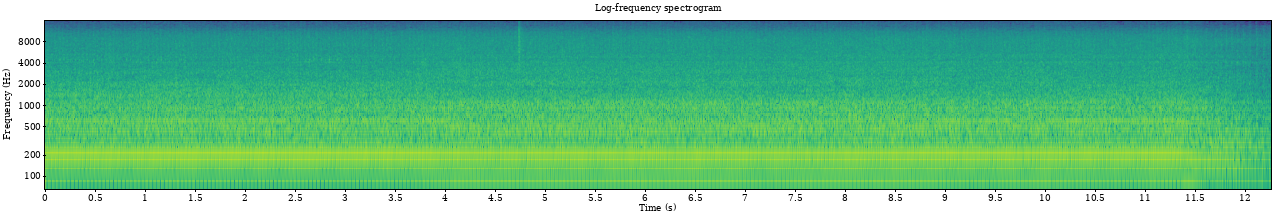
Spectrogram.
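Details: Craftsman self-propelled push mower after fitting a new gapped spark plug and a new air filter, replacing a dark fouled plug: steady, even drone at constant pitch with no misses or surging, winding down at shutdown; normal running.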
